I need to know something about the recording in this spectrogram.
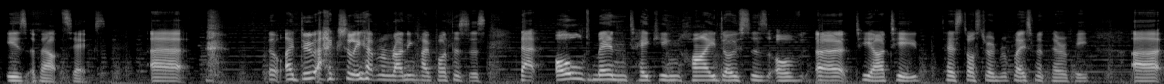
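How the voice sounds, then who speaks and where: A woman's voice: mid-range voice, fairly bright tone. A woman hosting a comedy news podcast, wry and wordy, moving between mock-grandiose scripted lines and loose riffing. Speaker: podcast host.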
